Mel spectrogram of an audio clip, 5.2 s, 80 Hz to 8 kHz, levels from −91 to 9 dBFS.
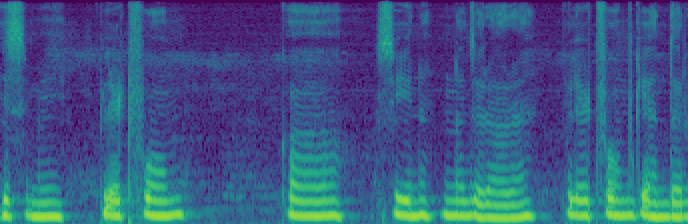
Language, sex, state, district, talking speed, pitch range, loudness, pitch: Hindi, male, Uttar Pradesh, Muzaffarnagar, 140 wpm, 180-195 Hz, -13 LUFS, 190 Hz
